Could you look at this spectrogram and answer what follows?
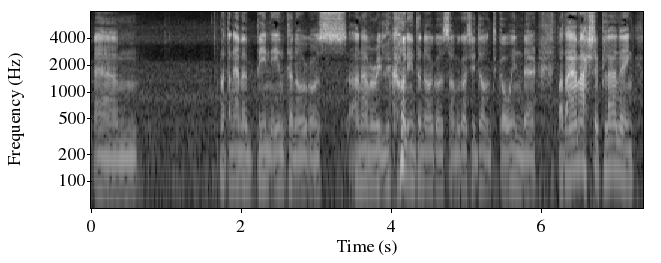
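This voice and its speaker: A man's voice: lowish voice, brisk, sharp tone, slight background noise. A man, hosting a livestream Q&A and answering chat questions in a loose, rambling way. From Sweden. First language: Swedish. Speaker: livestream host.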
